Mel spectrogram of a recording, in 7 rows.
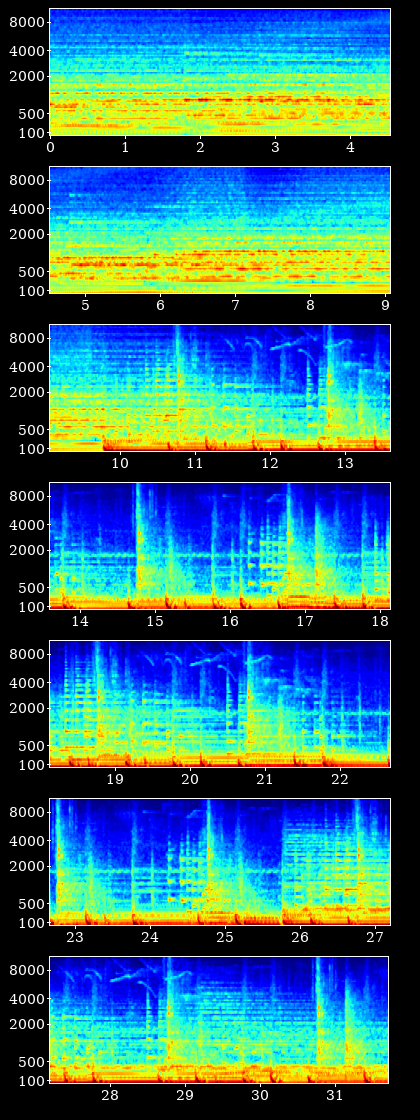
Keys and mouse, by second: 0.2 alt+click, 2.9 f, 3.7 double click, 7.6 shift+click, 9.3 shift+click, 9.9 shift+click, 10.1 alt+click, 17.7 ctrl+i, 18.7 alt+click, 20.0-20.5 typing, 22.7 typing, 27.3-27.7 typing.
